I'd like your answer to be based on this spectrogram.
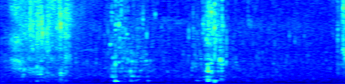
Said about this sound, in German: schöpft hier und da ein bisschen Wasser in den Eimer und nimmt immer wieder einen Becher voll mit Wasser. Der kommt dann in den Eimer und weiter geht's.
